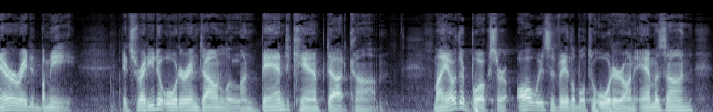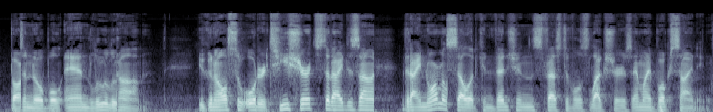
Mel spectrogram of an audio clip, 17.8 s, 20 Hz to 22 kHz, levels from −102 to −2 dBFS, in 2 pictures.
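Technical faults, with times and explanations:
0.55, 3.01, 6.14 (just before "are always available to"), 9.17, 10.37, 13.59 (between "that I" and "that I") and 14.50 s (between "that I" and "sell at"): compressed frames skipped. Runs of 26.1 ms frames never play, so the audio jumps ahead by roughly 150 to 500 ms. Overlapping neighbouring frames smear each join into a short blip instead of a click.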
